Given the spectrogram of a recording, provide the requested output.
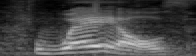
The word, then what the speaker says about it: Wales: By the way, my name is Tamara Wales. Tamara, it rhymes with camera, okay? Wales, like the country and not the mammal.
